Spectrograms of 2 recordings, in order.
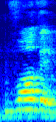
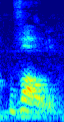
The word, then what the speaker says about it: vowel: वाउल, वाउल मतलब वॉवेल, कुछ लोग हम लोग वॉवेल भी बोलते हैं, इसका सही प्रोनाउंसिएशन होता है वाउल।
